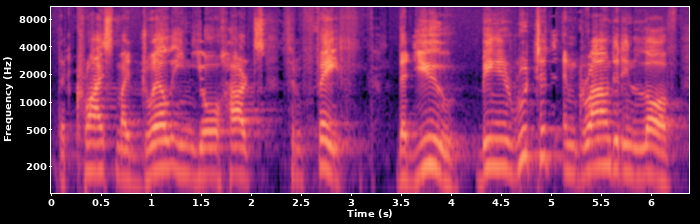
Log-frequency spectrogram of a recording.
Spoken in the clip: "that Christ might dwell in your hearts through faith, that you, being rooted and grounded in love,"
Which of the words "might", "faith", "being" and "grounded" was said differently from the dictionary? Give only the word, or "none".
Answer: none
